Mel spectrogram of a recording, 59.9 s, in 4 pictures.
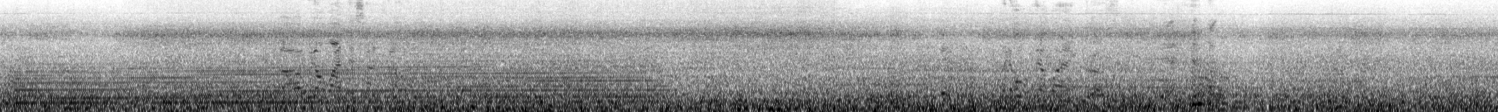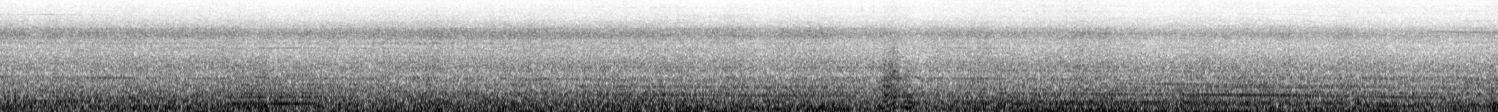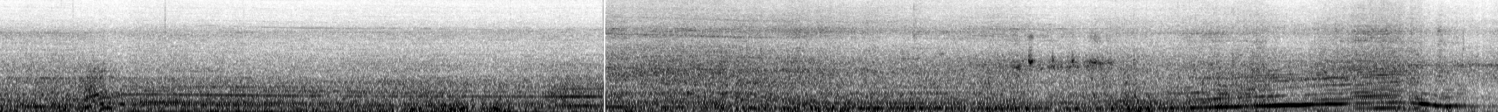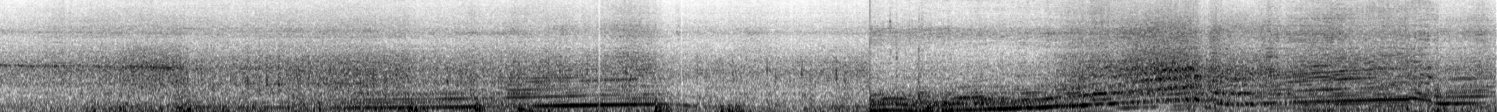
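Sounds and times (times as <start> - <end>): car engine cruising: 0.0 - 59.9
road noise: 0.0 - 59.9.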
